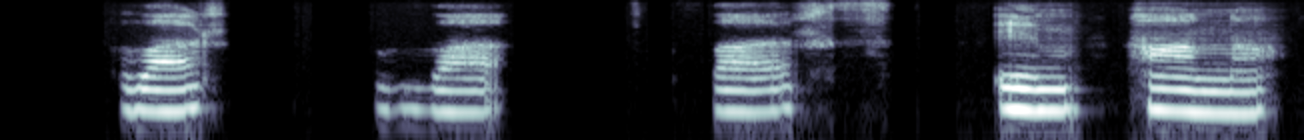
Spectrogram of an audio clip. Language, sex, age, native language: Icelandic, female, 8, Spanish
